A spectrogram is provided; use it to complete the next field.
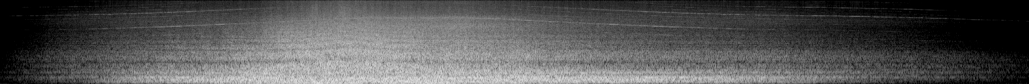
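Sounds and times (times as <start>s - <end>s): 
ship moving: 0.9s - 8.6s.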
